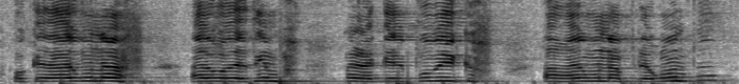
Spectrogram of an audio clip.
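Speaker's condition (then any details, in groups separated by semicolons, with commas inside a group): Cerebral palsy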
